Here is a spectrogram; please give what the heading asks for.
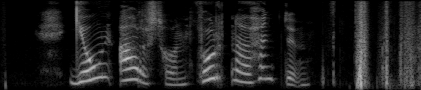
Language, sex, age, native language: Icelandic, male, 10, Icelandic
